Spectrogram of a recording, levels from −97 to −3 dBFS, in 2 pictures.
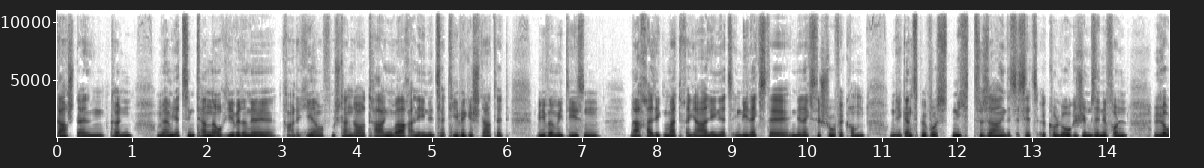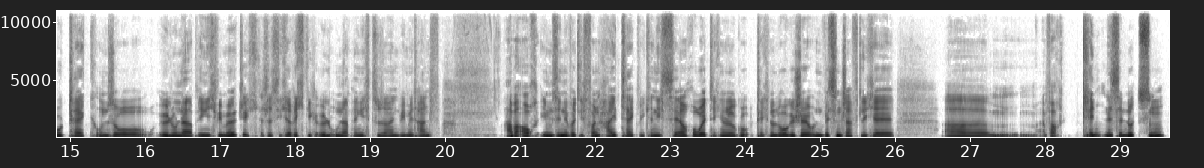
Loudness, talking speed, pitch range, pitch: -23 LUFS, 175 wpm, 100-120 Hz, 110 Hz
